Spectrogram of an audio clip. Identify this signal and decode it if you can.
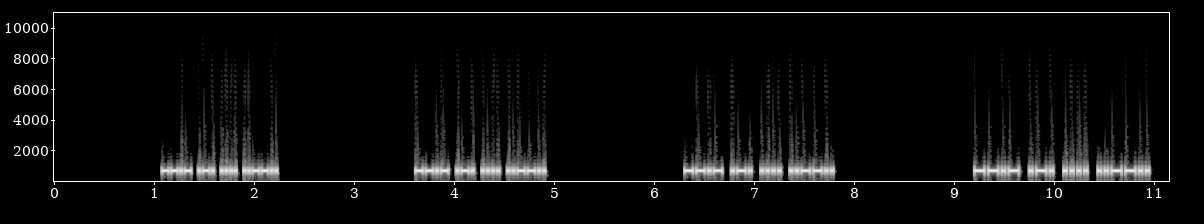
Morse code, heard as a keyed tone, about 46 wpm, 700 Hz. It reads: QRH? QRH? QRH? QRH?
